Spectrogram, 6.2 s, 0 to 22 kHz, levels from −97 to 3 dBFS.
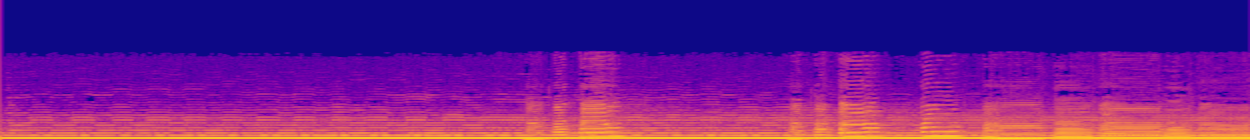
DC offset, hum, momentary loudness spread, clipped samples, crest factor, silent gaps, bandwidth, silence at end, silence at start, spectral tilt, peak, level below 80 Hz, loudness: under 0.1%; none; 2 LU; under 0.1%; 8 dB; none; 6.8 kHz; 0 s; 0 s; -6 dB/octave; 0 dBFS; -56 dBFS; -10 LUFS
